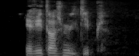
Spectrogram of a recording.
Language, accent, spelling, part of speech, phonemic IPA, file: French, France, héritage multiple, noun, /e.ʁi.taʒ myl.tipl/, LL-Q150 (fra)-héritage multiple.wav
- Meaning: multiple inheritance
